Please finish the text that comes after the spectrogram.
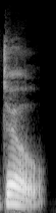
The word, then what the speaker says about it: dough: Silent GH, like dough, and we use the dough in baking, like to make pizza and others kind of bakery.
